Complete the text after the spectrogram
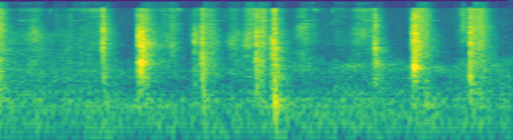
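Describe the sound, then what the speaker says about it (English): Playing cards shuffled by hand, with a run of crisp riffling bursts, about six, coming in an uneven rhythm. Close and fairly quiet, with no talking. "Okay, I think them cards are shuffled."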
